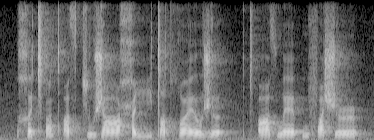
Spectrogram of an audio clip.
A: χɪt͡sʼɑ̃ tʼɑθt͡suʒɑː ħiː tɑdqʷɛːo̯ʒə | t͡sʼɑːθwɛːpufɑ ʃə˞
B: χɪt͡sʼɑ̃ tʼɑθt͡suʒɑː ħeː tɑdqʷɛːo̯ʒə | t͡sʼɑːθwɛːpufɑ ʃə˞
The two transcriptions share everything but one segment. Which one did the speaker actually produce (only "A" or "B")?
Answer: A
